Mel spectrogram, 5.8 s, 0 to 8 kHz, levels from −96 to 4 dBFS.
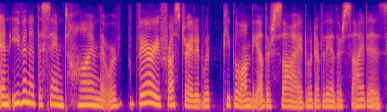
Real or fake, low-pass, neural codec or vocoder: real; 7.2 kHz; none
